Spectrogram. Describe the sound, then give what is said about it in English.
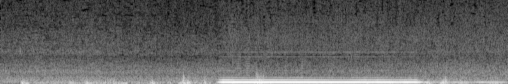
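A single loud, deep blast from a coastal foghorn sounds for about a second and a half, a steady low tone with harmonics, set against a faint background of wind and low rumbling. “First of all, people are really upset about the fog horns being turned off.”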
